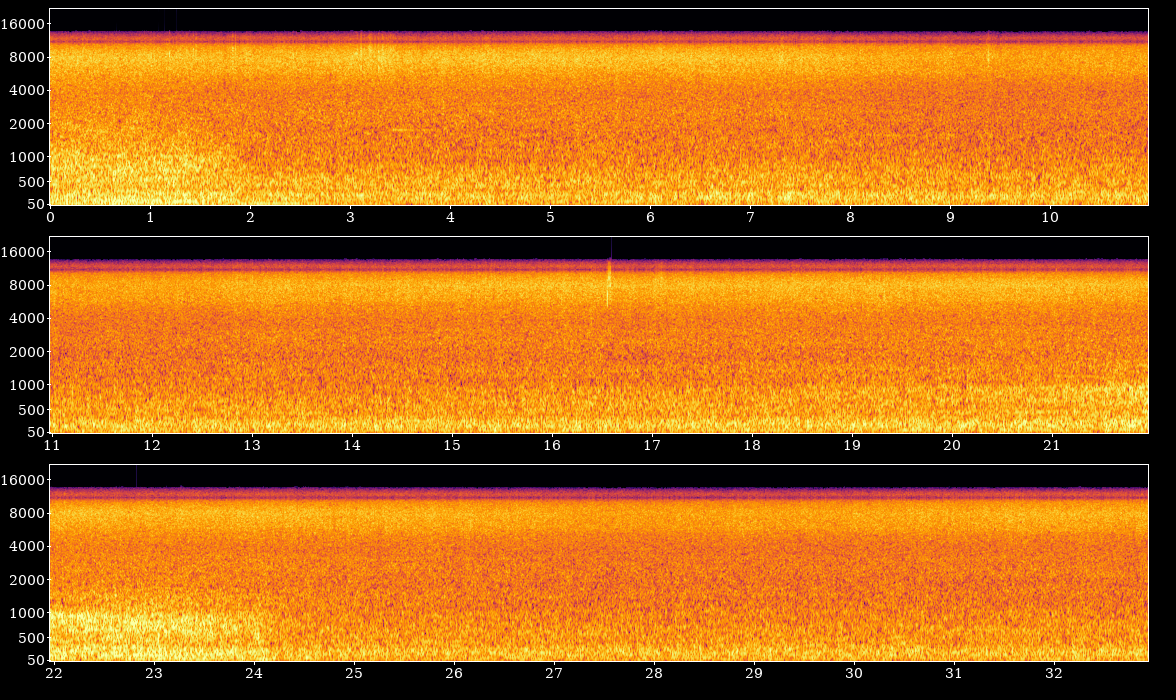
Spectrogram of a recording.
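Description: Steady rushing of water pouring over a river weir, a constant roar with no pauses. It grows a little louder for a couple of seconds at the start and again about three-quarters of the way through.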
